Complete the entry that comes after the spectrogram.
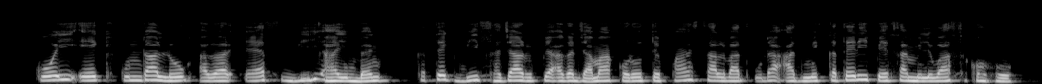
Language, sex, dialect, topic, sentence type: Magahi, male, Northeastern/Surjapuri, banking, question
